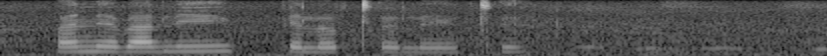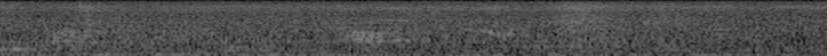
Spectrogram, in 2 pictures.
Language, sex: Southern Sotho, female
